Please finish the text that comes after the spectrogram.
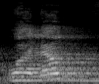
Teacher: Mat itu maknanya panjang, lazim itu wajib. Wajib kamu buat 6 harakat. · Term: mad lazim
